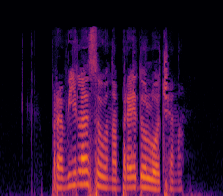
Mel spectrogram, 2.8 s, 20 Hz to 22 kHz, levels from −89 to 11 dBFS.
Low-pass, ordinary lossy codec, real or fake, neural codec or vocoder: 19.8 kHz; AAC, 32 kbps; real; none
